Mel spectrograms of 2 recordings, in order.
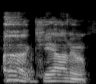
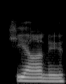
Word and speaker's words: Keanu: Yeah, Keanu. Keanu, thank you.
